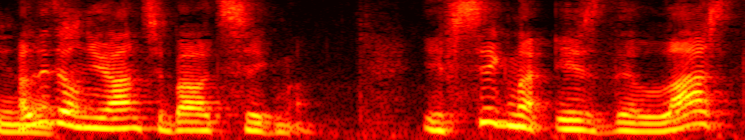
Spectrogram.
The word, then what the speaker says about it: sigma: Yeah, if you pronounce it the not like a G, sigma, because it's a gamma there then in the name of the letter. Yeah, but yeah, it's an s sound.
